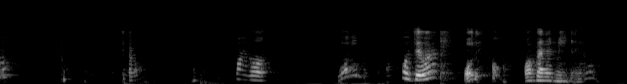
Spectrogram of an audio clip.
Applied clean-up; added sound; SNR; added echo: neural mask model DeepFilterNet 3.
